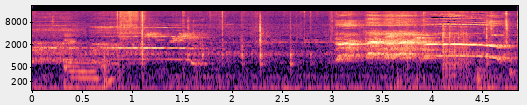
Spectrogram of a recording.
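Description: A rooster crowing: one long drawn-out call starting about three seconds in, its pitch falling away at the end, with fainter calls before it.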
